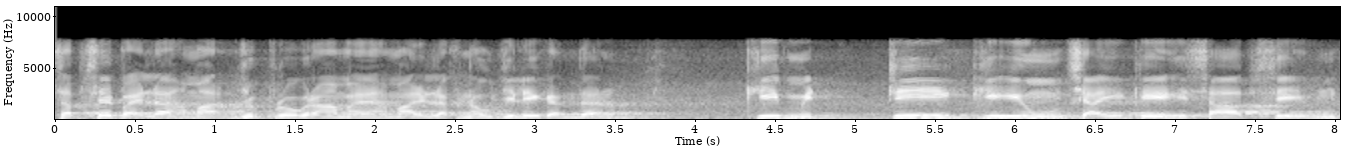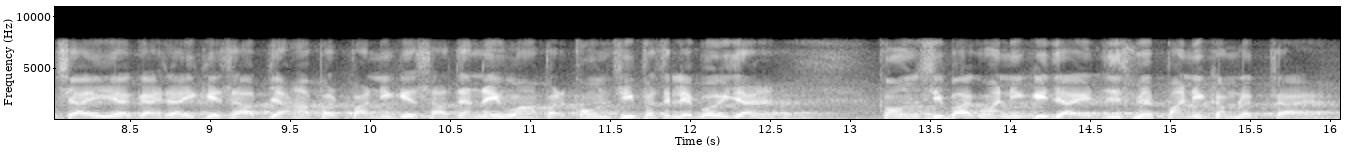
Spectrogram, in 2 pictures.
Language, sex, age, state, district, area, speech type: Hindi, male, 60+, Uttar Pradesh, Lucknow, rural, spontaneous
